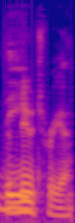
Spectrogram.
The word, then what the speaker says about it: nutria: How do I pronounce this? – The nutria.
